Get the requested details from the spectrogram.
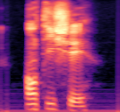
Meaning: to become infatuated, besotted (de (“with”))
- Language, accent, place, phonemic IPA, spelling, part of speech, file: French, France, Lyon, /ɑ̃.ti.ʃe/, enticher, verb, LL-Q150 (fra)-enticher.wav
